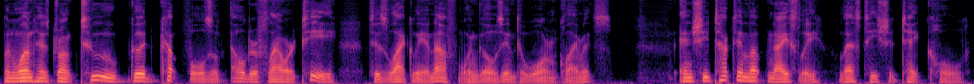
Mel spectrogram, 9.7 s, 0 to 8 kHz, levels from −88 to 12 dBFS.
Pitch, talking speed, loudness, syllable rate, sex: 100 Hz, 185 wpm, -22 LUFS, 5.2 syllables/s, male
